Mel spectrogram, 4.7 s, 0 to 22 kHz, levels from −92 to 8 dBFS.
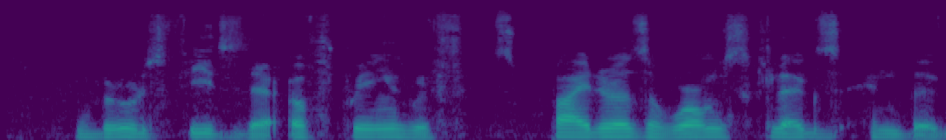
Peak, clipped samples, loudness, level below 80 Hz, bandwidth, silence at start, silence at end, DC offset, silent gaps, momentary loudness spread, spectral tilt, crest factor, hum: -26 dBFS; under 0.1%; -44 LUFS; -78 dBFS; 15.5 kHz; 0.4 s; 0 s; under 0.1%; none; 12 LU; -6.5 dB/octave; 18 dB; none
